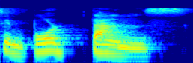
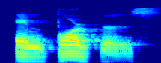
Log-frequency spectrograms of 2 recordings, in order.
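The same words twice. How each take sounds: First: "importance" con una A muy abierta al final. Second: "importance" con la A final reducida a schwa. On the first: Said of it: "con una A muy abierta". ("importance" pronunciado mal, con A plena final) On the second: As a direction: di "importance" con la última vocal breve y cerrada. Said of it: "se está pronunciando como una schwa". ("importance" con schwa al final) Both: Shown as a demonstration.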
